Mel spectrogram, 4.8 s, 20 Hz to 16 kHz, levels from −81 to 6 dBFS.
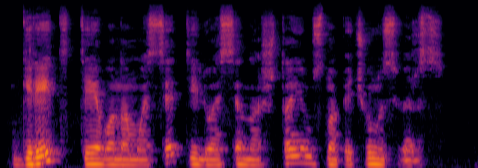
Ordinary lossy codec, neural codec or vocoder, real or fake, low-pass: AAC, 64 kbps; none; real; 14.4 kHz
